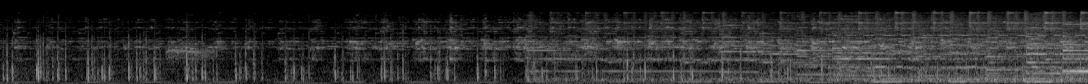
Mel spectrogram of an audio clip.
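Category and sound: animal, horse-drawn cart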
